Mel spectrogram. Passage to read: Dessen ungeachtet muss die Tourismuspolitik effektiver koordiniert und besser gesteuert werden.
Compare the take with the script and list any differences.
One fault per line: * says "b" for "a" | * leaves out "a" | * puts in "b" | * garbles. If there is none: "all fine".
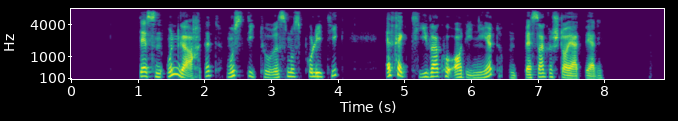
all fine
